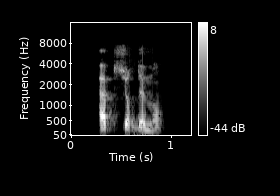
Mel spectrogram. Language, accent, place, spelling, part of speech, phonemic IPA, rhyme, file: French, France, Lyon, absurdement, adverb, /ap.syʁ.də.mɑ̃/, -ɑ̃, LL-Q150 (fra)-absurdement.wav
- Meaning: absurdly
